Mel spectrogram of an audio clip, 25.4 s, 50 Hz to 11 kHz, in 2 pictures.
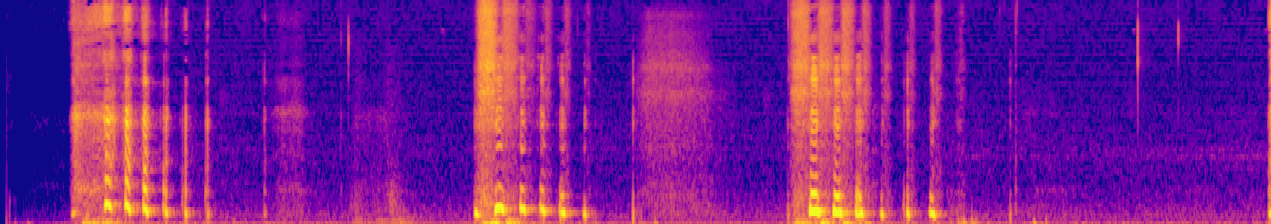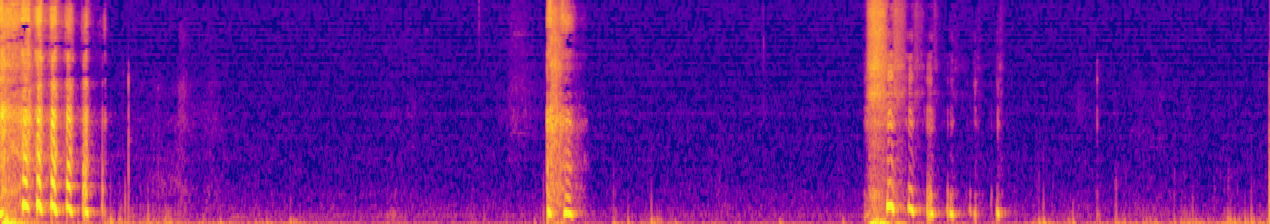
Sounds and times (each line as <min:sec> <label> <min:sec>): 0:00.7 Laugh - female 0:02.2
0:04.8 Laugh - female 0:06.0
0:07.9 Laugh - female 0:09.7
0:12.7 Laugh - female 0:13.9
0:18.2 Laugh - female 0:18.6
0:21.4 Laugh - female 0:22.8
